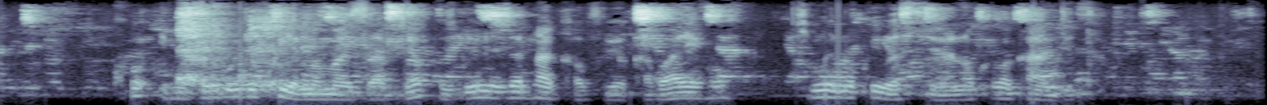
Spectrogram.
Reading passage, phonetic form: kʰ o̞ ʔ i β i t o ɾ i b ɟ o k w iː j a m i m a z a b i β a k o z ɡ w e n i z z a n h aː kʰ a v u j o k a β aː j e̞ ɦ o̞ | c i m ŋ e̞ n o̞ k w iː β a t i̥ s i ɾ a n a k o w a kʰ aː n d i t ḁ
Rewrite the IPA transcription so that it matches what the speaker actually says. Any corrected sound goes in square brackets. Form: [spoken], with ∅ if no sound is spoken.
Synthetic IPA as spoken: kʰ o̞ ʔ i β i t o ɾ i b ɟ o k w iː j a m [a] m a z a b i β a k o z ɡ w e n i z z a n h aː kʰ a v u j o k a β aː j e̞ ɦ o̞ | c i m ŋ e̞ n o̞ k w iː β a [s] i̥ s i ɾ a n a k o [β] a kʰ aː n d i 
